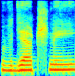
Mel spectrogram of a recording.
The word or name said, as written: vďačný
